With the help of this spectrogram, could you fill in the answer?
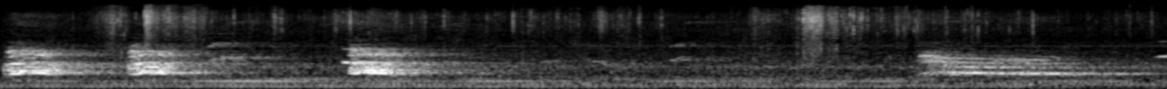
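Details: Bouncer, a male dog, bays in long harmonic barks, two close together at the start, another shortly after, then a longer drawn-out bark later, over a low steady hum.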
